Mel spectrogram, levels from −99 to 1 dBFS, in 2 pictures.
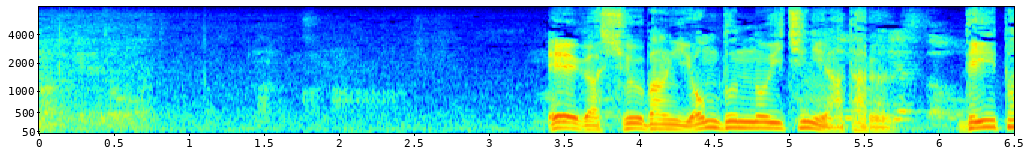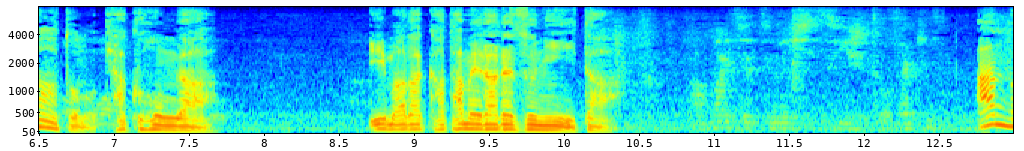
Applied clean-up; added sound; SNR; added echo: none; none; none; none.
